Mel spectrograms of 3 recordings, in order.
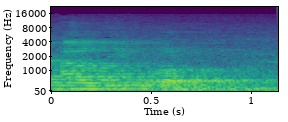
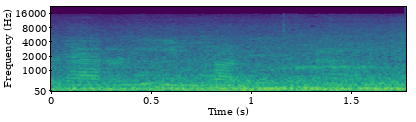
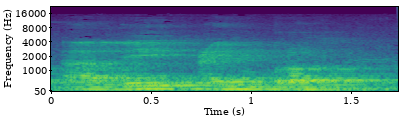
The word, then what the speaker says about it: Ali Imran: itu ada al-fatihah Albaqarah jangan sampai Il bacaannya Al Imran Ali Imran Ali Im imr beberapa orang Saya dengar itu karena pertama biasanya Annas Alfatihah al-ikhlas menjadi Al Imran ya bacanya Ali Imran Ali Imron artinya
